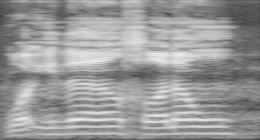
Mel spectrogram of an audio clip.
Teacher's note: خلو میں خا کو موٹا کرنا ہے، اور لو جو ہے اس کو یہ لین ہے، نہیں کھینچیں گے، واو لین ہے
